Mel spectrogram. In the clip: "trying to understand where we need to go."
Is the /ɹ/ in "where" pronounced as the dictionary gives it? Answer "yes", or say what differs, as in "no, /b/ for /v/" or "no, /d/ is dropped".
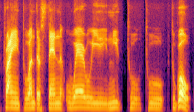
yes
